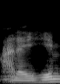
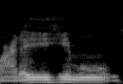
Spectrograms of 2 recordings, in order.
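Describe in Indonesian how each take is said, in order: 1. Huruf m terakhir tidak bervokal, tidak ada vokal sesudahnya. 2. Huruf m terakhir membawa vokal u pendek. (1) "alaihim sukun" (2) "cara baca kedua baru alaihimu ghairi"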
